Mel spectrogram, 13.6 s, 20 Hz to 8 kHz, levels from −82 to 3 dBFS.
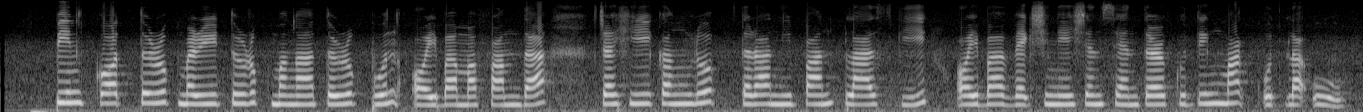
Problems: constant background noise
